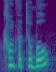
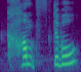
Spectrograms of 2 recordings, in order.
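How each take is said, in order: First: It is said with four syllables. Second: It is said with three syllables. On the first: The speaker calls it wrong. "not comfortable" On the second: The speaker calls it right. "there are only three syllables"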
